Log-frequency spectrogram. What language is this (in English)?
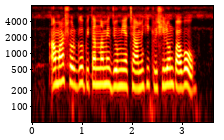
Bangla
